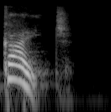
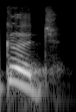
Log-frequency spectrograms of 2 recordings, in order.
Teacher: with k in kite and g in good, we block the airflow with the back of the tongue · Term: oral stop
